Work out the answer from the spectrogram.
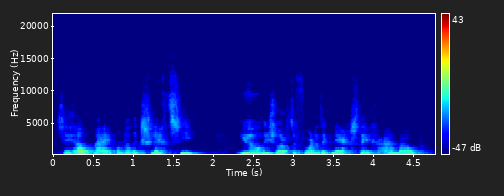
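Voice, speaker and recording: A woman's voice: high-pitched, very animated, moderate pace, warm tone, voice pushed up. A woman voicing an earnest, eager young girl in a read-aloud children's story, raising her voice to sound girlish. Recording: roomy, from a distance.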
